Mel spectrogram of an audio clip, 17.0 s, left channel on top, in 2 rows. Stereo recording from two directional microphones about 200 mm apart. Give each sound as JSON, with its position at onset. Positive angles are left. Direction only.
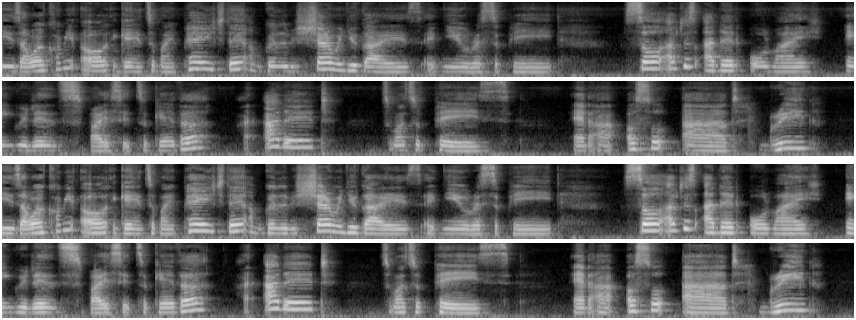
{"t": 0.0, "sound": "speech", "side_deg": -40}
